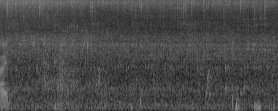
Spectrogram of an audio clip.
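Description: Water from a small indoor pond stream trickling steadily over rocks, with a couple of faint knocks near the end.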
